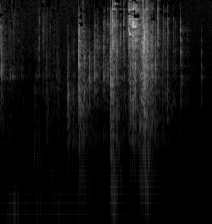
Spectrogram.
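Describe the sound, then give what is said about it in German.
Keys jangle and scrape in a door lock as a mother locks the family's apartment door, followed by a few sharp metallic clicks. Short, rattling bursts of fairly quiet sound with no talking. “Mama schließt die Türe zu unserer Wohnung ab und sagt dann, ich habe abgeschlossen.”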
